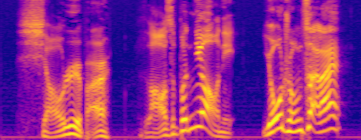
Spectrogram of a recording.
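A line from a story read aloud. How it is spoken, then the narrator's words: Angry shouting and cursing. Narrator (Chinese): 孙传芳嘴里仍然气哼哼的，还在高喊大骂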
